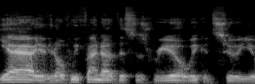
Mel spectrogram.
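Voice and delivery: ordinary talk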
